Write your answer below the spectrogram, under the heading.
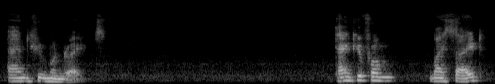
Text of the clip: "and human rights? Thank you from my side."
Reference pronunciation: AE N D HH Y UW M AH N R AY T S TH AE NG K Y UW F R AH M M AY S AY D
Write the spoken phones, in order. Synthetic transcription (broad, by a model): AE N D HH Y UW M AH N R AY T S T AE NG K Y UW F R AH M M AY S AY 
